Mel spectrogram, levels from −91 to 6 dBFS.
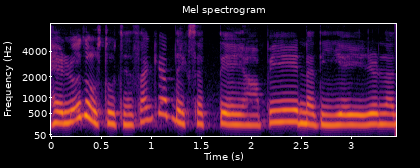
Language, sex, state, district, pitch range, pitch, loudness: Hindi, female, Bihar, Darbhanga, 235-285 Hz, 255 Hz, -27 LUFS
